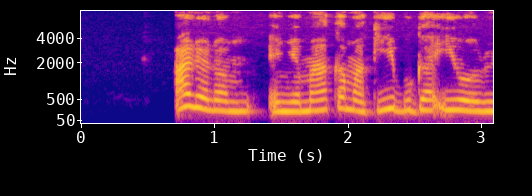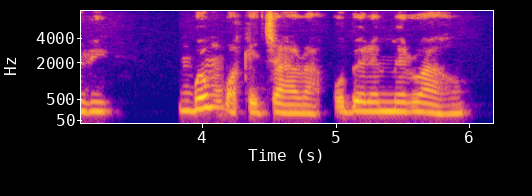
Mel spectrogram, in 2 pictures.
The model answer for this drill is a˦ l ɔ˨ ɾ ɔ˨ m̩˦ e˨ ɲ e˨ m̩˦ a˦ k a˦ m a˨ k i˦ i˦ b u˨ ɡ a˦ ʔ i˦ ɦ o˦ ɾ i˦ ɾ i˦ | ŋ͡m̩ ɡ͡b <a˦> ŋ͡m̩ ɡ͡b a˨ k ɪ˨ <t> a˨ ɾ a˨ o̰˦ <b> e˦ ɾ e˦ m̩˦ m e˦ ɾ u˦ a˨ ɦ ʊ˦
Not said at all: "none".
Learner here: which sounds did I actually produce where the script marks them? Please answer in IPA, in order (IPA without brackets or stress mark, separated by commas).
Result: e˦, t͡ʃ, b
